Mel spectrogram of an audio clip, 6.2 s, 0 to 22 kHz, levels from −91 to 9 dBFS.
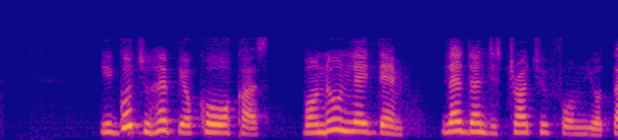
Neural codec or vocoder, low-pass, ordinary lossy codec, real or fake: codec, 16 kHz, 0.5 kbps, X-Codec, WavLM features, trained on Multilingual LibriSpeech; 7.2 kHz; MP3, 64 kbps; fake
